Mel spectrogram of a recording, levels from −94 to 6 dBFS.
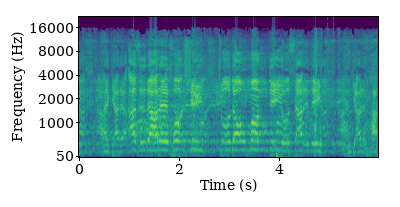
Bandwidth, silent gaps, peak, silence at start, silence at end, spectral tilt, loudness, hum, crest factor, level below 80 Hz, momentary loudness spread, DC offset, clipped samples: over 20 kHz; none; 0 dBFS; 0 s; 0 s; -0.5 dB/octave; -13 LUFS; none; 16 dB; -44 dBFS; 11 LU; under 0.1%; under 0.1%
